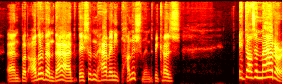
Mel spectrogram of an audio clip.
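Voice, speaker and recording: In a raised, projected voice, a man speaks at a moderate pace with a high pitch and a bright, sharp tone, the sound dry and close with no echo on a very clean recording with a silent background. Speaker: magazine editor, political commentator. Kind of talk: political podcast discussion. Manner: halting, many repeated words.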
